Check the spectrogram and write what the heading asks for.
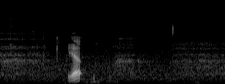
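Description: A single short spoken "yep" about two-thirds of a second in, over a faint steady outdoor background; no other distinct sound stands out.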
